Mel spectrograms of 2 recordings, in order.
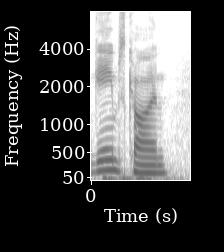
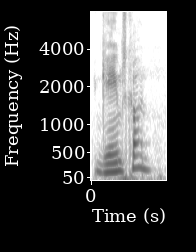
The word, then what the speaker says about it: Gamescom: But again, during Gamescom, Gamescom. Gamescom? Am I saying it right? Con. Gamescom. Sorry, I'm saying con like convict.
